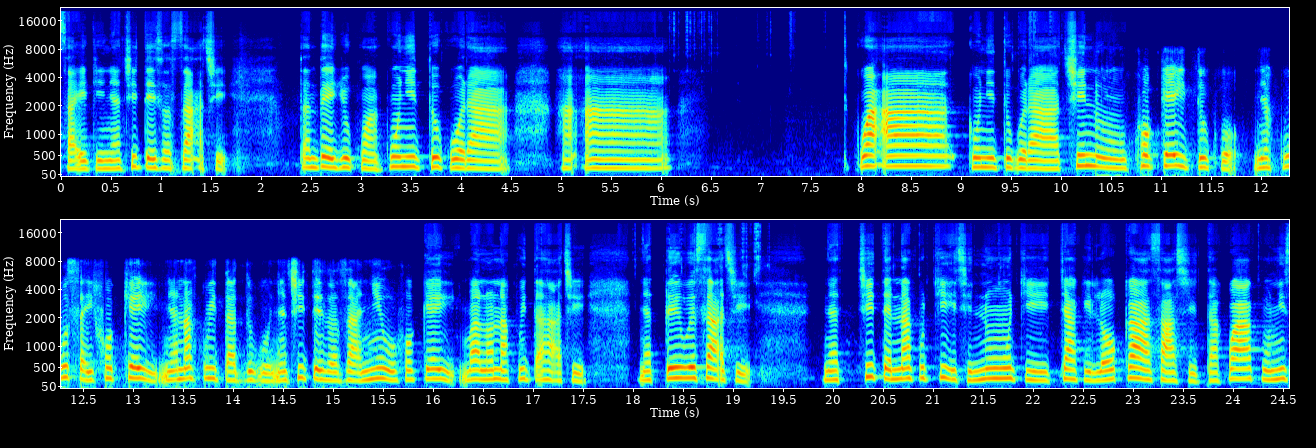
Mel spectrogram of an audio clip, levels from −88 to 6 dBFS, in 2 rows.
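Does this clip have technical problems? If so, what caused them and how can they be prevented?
Yes. A call bitrate drop runs from 10.32 to 16.57 s. The sound turns muffled and rough, with highs cut above 8 kHz, which fits the encoder falling to about 9 kbps. Prevent it with a steadier network connection.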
